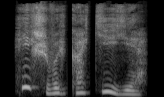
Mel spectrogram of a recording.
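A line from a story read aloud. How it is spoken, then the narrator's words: Affectionate. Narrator (Russian): ласково сказала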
